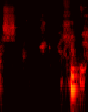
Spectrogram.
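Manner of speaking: a hushed, frustrated self-scolding; muttered self-curse. Acted. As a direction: hiss it under your breath, annoyed with yourself. Voicing self-blame.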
